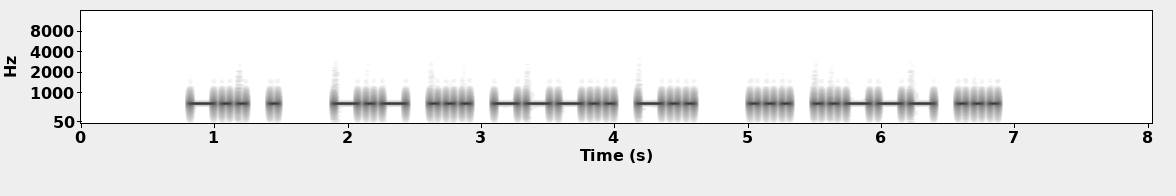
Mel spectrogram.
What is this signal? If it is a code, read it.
Morse code, heard as a keyed tone, about 20 wpm, 660 Hz. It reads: DE KS8D S2S
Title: SOTA QSO Practice 20wpm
